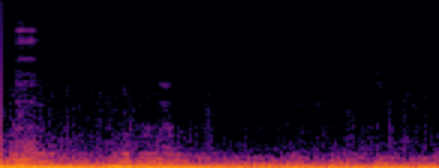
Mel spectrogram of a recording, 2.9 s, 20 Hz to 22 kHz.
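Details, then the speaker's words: Pioneer GM-DX871 amplifier on a 1-ohm dyno test gives a steady, low, slightly pulsing hum, noise in the line; cause not found. "I don't know if you can hear that hum. It's a horrible hum."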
